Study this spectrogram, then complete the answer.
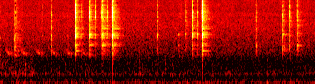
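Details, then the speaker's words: Handmade folding knife: scattered dry scrapes and clicks as the blade swings, a thin gritty rub each stroke. The off-center blade, warped when milling hardened steel, drags on the side of the handle. "Anyway, the blade is actually touching the side of the handle, and you can hear it scraping."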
